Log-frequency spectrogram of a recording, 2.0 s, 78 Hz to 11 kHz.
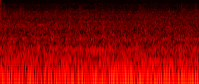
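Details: LBZ Duramax, about 10,000 lb truck plus roughly 15,000 lb trailer and gravel, off throttle, exhaust brake newly activated via ECM pins and toggle switch (no tune): deep steady low rumble holding the load without service brakes; operating normally.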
